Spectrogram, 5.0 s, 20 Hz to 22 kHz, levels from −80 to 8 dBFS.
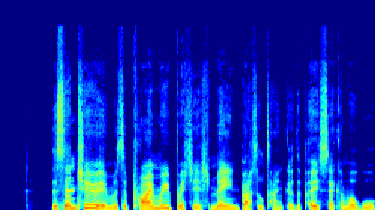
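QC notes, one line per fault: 0.43–0.62 s, call audio freeze: the last sound smears into a brief fading buzz, then about 130 ms of silence, before the speech resumes exactly where it stopped, about 153 ms later, with nothing skipped, unlike a dropout. Delayed packets likely emptied the jitter buffer.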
